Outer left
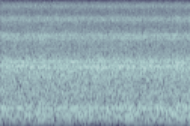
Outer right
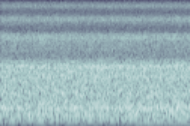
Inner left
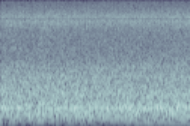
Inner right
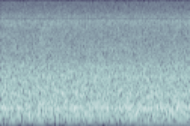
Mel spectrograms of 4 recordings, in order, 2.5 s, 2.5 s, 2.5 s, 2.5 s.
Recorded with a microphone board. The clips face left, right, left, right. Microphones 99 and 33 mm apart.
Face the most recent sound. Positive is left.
No sound to turn to.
